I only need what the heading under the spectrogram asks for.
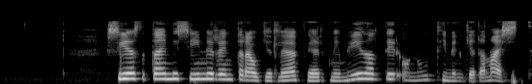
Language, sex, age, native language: Icelandic, female, 40-49, Icelandic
